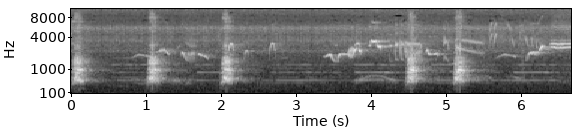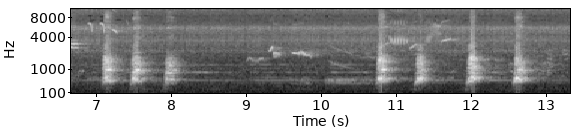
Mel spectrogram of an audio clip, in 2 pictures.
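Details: A neighbour's dog barks on a summer evening, a dog that barks at everything. Loud, abrupt barks come about a dozen times, singly and in pairs, at irregular intervals. Sweet whistled birdsong and cooing carry on between them.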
